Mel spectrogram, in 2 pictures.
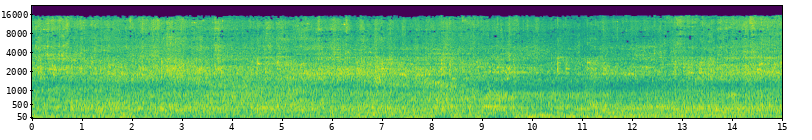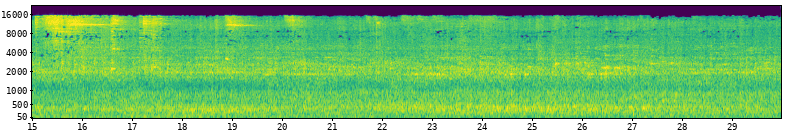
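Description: CSX mixed freight train's cars rolling steadily past, a continuous rumble with the clickety-clack of wheels over rail joints. A few short high-pitched wheel squeals come about halfway through.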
